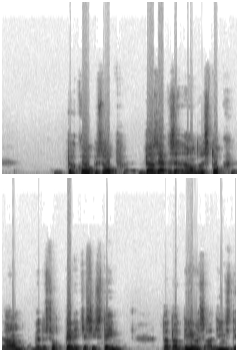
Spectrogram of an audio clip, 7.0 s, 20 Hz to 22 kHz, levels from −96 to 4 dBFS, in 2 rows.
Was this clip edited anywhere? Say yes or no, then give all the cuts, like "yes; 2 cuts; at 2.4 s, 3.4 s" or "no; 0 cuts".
no; 0 cuts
